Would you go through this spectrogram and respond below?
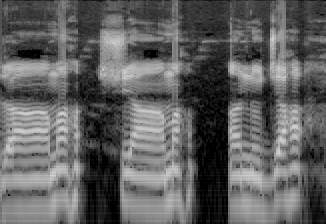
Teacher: और विसर्ग का उच्चारण स्थान कंठ होता है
